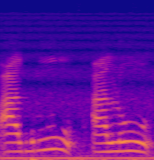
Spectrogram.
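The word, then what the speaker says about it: aloo: Kalau alu, tapi kalau di India kan O-nya 2 itu dibacanya U, jadi alu.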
